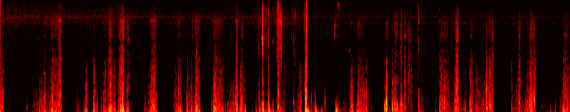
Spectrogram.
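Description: Metal dental picks scrape inside the ear canals of the silicone ear molds on a binaural microphone. The result is a steady run of short, dull, low thumps and rumbling scrapes, each with brief faint higher ticks, and almost all the energy sits deep in the bass.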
